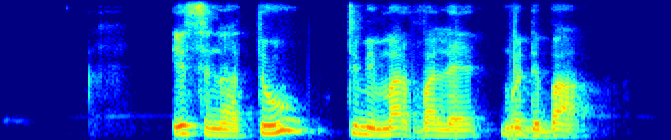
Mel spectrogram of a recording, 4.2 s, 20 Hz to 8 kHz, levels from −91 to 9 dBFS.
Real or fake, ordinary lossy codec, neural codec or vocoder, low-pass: real; Opus, 16 kbps; none; 7.2 kHz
